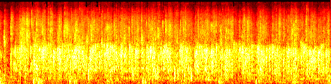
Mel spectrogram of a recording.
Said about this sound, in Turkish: alkış alalım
